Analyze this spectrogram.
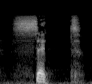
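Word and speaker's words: sept: Then here, remember, P is not pronounced. Okay, it doesn't exist. So you get this set sound.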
